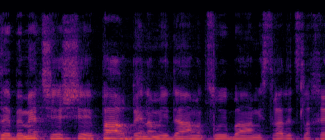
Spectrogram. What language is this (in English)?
Hebrew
